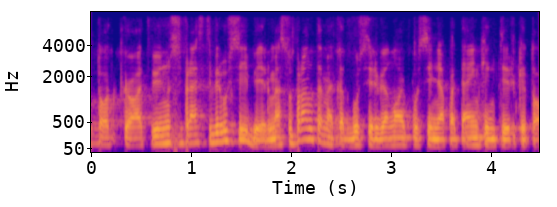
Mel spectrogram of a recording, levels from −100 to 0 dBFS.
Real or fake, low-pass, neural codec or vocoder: real; 7.2 kHz; none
